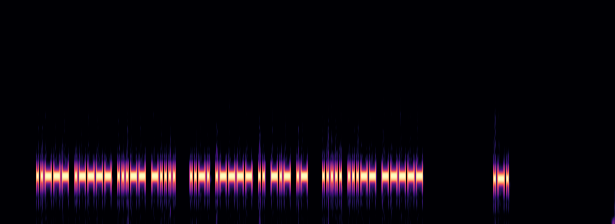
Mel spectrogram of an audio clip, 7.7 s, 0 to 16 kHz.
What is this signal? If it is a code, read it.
Morse code, heard as a keyed tone, about 46 wpm, 700 Hz. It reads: 2136 F1IKA 530 R
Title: Worked All Europe DX Contest - QTC Exchange - 45wpm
